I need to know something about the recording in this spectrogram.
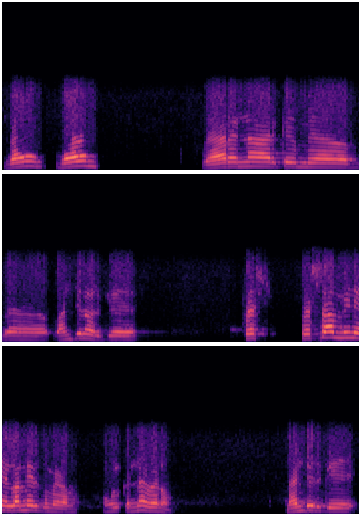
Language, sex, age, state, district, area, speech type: Tamil, male, 30-45, Tamil Nadu, Cuddalore, rural, conversation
